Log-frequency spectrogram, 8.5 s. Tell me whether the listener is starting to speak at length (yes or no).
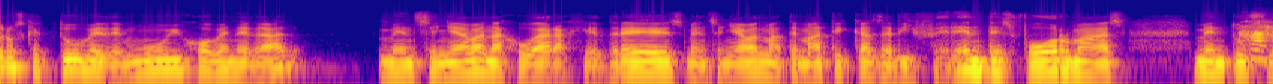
no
